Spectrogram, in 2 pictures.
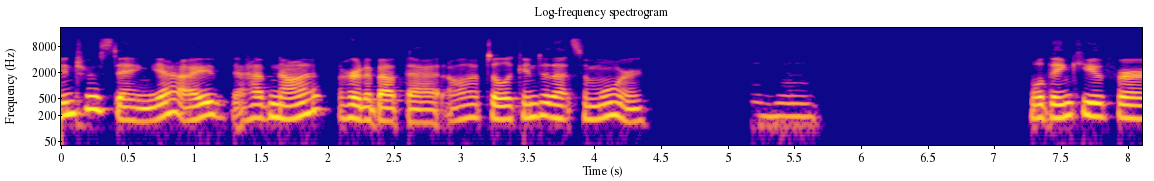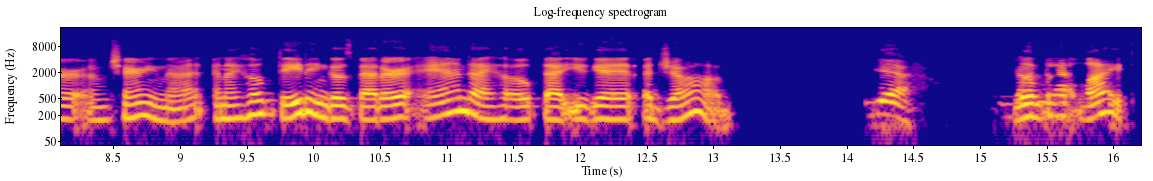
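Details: Adult woman speaking; typical speech.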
